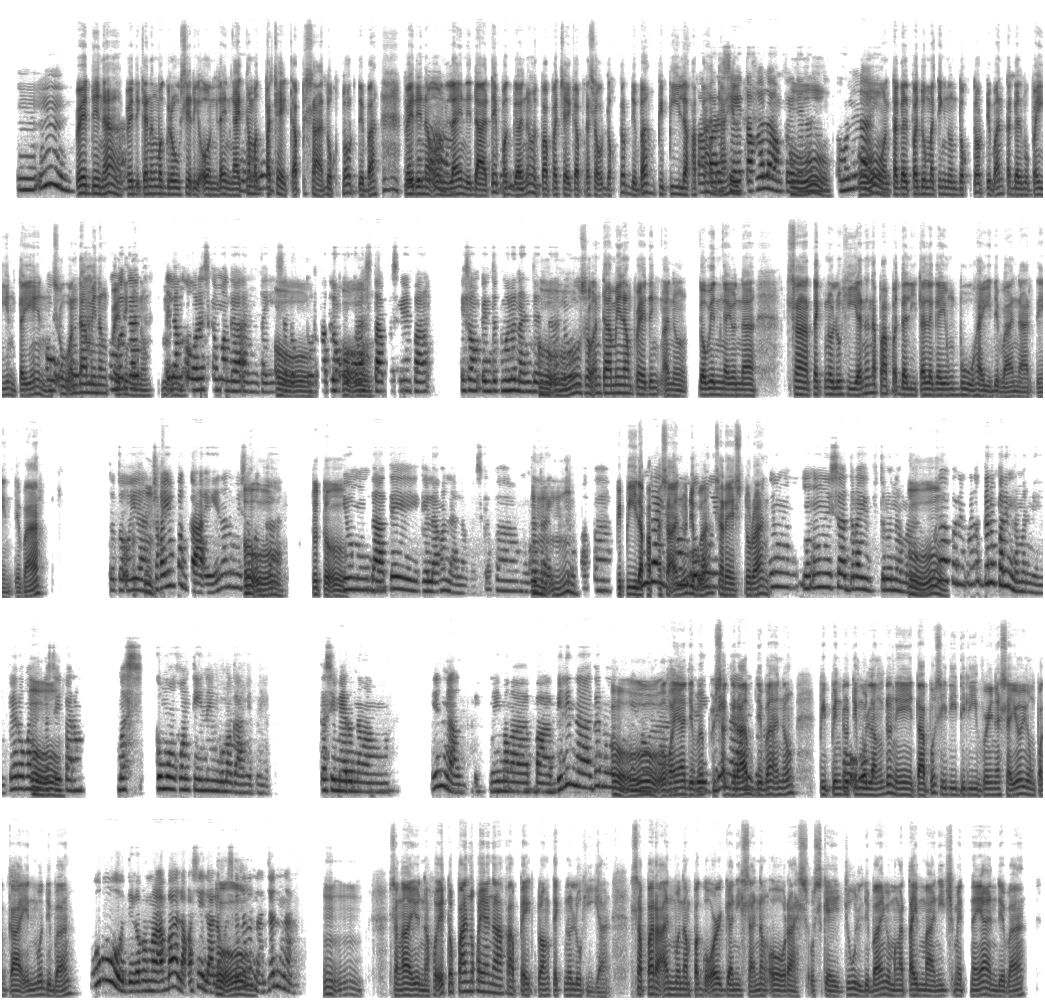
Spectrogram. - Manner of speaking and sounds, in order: distorted speech; other noise; static; unintelligible speech
- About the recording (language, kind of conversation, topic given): Filipino, unstructured, Paano nakatulong ang teknolohiya sa pagpapadali ng iyong mga pang-araw-araw na gawain?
